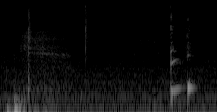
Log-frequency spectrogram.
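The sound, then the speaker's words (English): A person drinks water: a few quiet, wet gulps and swallows with small mouth clicks, spread over a few seconds with no talking. “Taking a drink of water before we talk about Wave.”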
